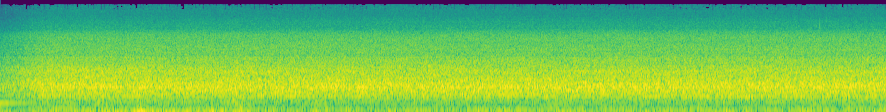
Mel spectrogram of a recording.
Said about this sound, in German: Ja, ihr hört jetzt den Wasserkocher rauschen aus der Ferne.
